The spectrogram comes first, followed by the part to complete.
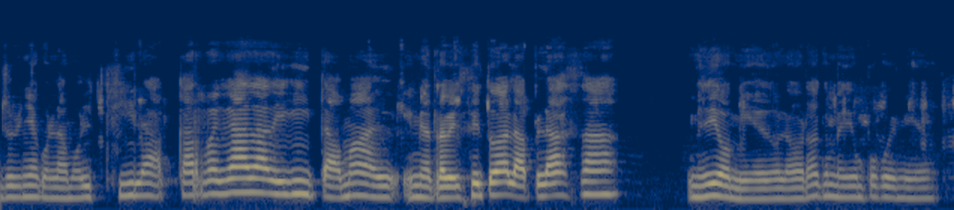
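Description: The voice has a dark, mellow tone. Its pace is moderate. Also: woman, medium pitch for a woman. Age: old. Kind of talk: casual chat.

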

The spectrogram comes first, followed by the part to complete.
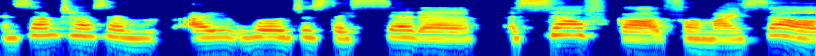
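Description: A woman with a Chinese accent, fairly high-pitched, at a moderate pace. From southeastern China. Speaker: PhD graduate in natural resource sciences. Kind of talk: casual interview. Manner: hesitant, many fillers.

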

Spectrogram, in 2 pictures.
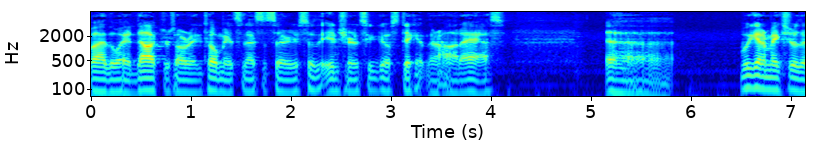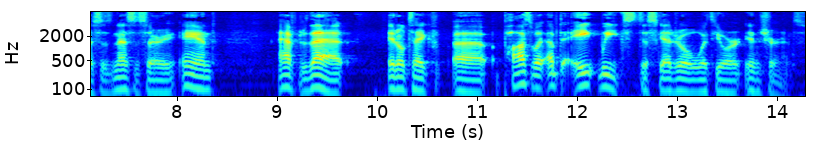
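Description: Speaking at a fairly quick pace with an American accent, a man with a very deep, low voice shows ordinary pitch variation on a very clean recording with a silent background. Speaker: podcast host. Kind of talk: casual solo podcast monologue. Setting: home, dogs in background. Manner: rambling, self-deprecating, casual.

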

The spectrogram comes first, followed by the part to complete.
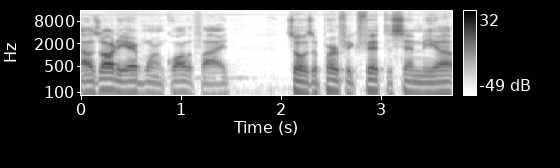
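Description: On a very clean recording with a silent background, a man with a very deep, low pitch and an American accent talks at a moderate pace with fairly even intonation. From Indiana, Lafayette. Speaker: bait shop owner, army veteran. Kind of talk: casual chat. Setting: studio.

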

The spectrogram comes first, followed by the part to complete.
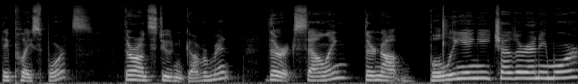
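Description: The speaker has an American accent and very wide pitch swings at a moderate pace. The recording is very clean, with a silent background. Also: woman, fairly high pitch for a woman. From New York City. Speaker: nonprofit director. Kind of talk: interview.

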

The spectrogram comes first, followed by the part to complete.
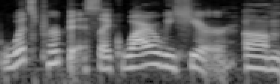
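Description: An ordinary speaking voice: a woman with an American accent, medium pitch and ordinary pitch variation, on a very clean recording with a silent background. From Los Angeles, California. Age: 40s. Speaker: former dancer and travel agent. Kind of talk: casual interview chat.

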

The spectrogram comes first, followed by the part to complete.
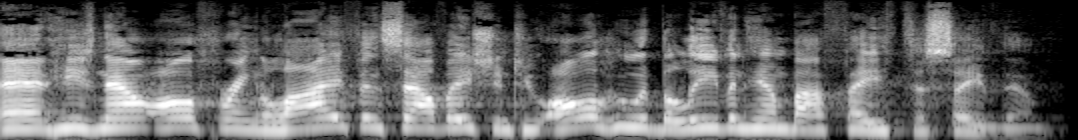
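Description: A man with a Southern US accent projects a raised, high-pitched voice with a bright, sharp tone and lively intonation. The recording is very clean, with a silent background. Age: 40s. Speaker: pastor. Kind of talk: sermon.

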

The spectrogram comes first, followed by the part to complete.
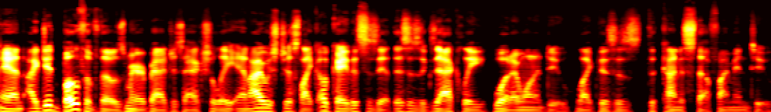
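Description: An unremarkable speaking voice, this man's has a fairly low pitch and an American accent, moving at a fairly quick pace with hardly any pauses and fairly even intonation. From Southern California, Los Angeles. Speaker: film colorist. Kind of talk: casual chat.

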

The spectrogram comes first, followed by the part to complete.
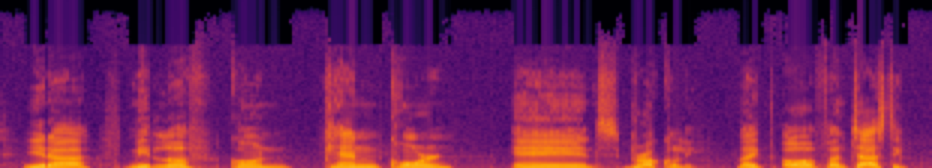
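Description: Speaking at a medium pitch with a Spanish accent, a man takes a fairly slow pace and makes very wide pitch swings. His loudness stays very even, and the sound is dry and close with no echo. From Mexico. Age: 30s. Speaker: podcast host. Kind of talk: casual chat.

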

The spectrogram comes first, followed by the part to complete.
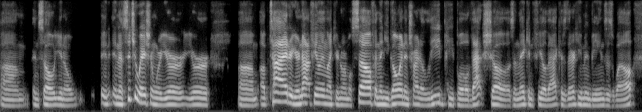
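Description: The speaker has a Midwestern American accent and ordinary pitch variation. The pace is moderate, and the background is quiet. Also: man, medium pitch for a man. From US Midwest, Cedar Rapids, Iowa. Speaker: sales manager. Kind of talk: interview. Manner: halting, many fillers and restarts.

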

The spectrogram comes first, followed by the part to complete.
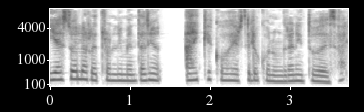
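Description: A woman with a dark, mellow tone is heard in a very clean recording, the background silent and the sound dry and close with no echo. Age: 30s. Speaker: podcast host and movement coach. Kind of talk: solo podcast talk.

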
